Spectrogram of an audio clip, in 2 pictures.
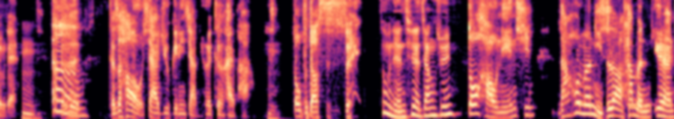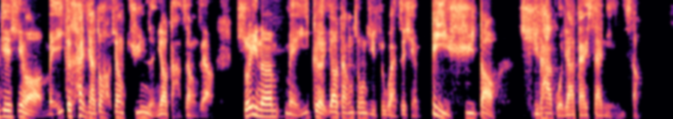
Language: Chinese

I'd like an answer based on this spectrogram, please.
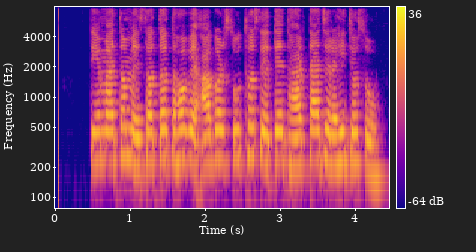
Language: Gujarati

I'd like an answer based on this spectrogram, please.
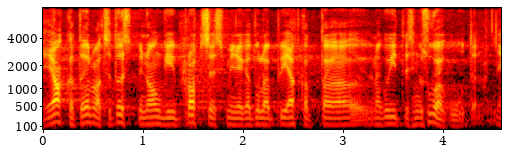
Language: Estonian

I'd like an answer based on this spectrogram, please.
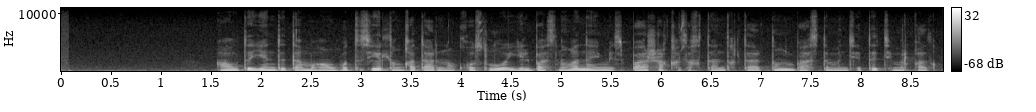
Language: Kazakh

